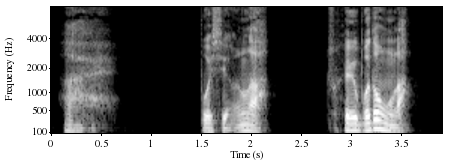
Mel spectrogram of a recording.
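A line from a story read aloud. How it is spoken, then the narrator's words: Sighing. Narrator (Chinese): 冯舌头叹了口气，说道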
